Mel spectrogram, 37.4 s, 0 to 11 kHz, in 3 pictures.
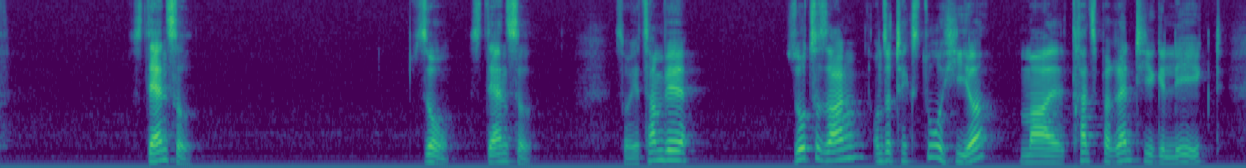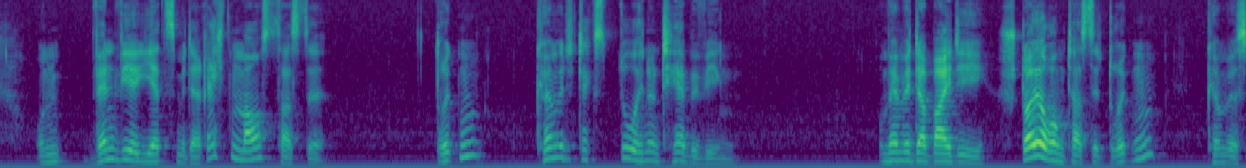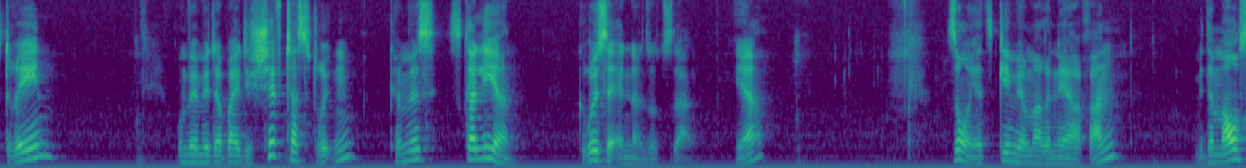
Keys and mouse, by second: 23.8-26.3 ctrl+drag, 28.0-33.0 shift+drag.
